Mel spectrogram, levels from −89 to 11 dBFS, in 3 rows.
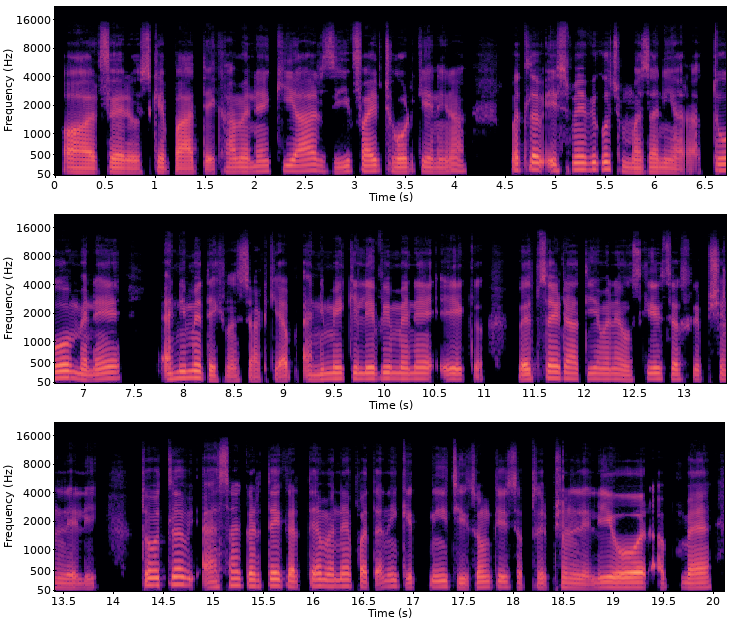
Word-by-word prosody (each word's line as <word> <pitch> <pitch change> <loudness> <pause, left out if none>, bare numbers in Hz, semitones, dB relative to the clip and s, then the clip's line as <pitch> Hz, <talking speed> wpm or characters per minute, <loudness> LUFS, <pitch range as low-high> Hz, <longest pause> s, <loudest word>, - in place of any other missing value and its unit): और 100 -2 +4
फिर 100 -3 +3
उसके 95 +3 -2
बाद 95 0 +3
देखा 105 +6 -3
मैंने 110 +3 -1
कि 130 0 0
यार 130 +2 +2
ज़ी 115 -1 -4
फाइव 125 0 +4
छोड़ 105 -1 +1
के 110 -2 -1
नहीं 100 0 -4
ना 60 +1 -3 0.5
मतलब 160 0 +3
इसमें 155 +2 +2
भी 160 +1 +1
कुछ 165 0 0
मज़ा 100 0 -1
नहीं 100 -2 -2
आ 85 - -3
रहा, - - -8
तो 145 +2 +5
मैंने 120 -1 +1 0.6
एनीमे 150 +3 +4
देखना 100 -2 -2
स्टार्ट - - -5
किया - - -1
अब - - -9 0.2
एनीमे 120 +5 +1
के 135 - +1
लिए 130 +1 +4
भी 140 0 +3
मैंने 130 0 +1 0.2
एक 125 -1 -1 0.4
वेबसाइट 140 +4 +3
आती 130 -1 -1
है 130 - 0
मैंने 125 0 -1
उसकी 125 +4 -1
सब्सक्रिप्शन 115 -2 -4
ले 105 - -2
ली। 100 - -8 0.5
तो - - +3
मतलब 180 +1 +2
ऐसा 130 +7 -1
करते-करते 150 0 +2
मैंने 145 0 +1
पता 120 - -1
नहीं 140 +1 -3
कितनी 130 +1 -2
चीज़ों 120 +3 -1
की 125 -1 0
सब्सक्रिप्शन 115 -1 -5
ले 100 -2 -2
ली 115 +4 +1
और 115 0 +7
अब - - -5 0.2
मैं 110 +1 +2
125 Hz, 175 wpm, -23 LUFS, 110-135 Hz, 0.6 s, और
